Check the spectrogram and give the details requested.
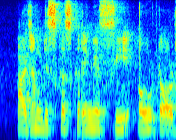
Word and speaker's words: cout: जो सिंटेक्स हम इसके लिए यूज़ कर रहे हैं, सबसे पहले तो इसका प्रोनाउंसिएशन होगा सी आउट, इसको प्रोनाउंस्ड करेंगे सी आउट से।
